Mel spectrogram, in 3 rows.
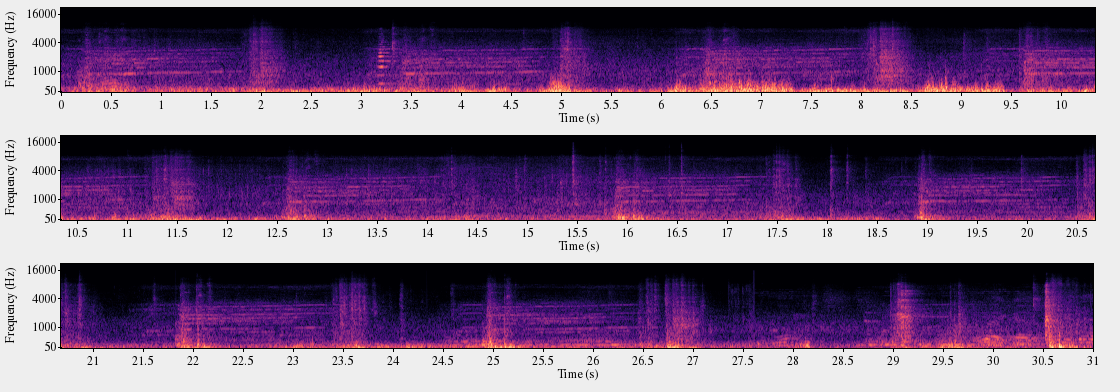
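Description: ZW7170G electric stair-climbing dolly carrying a washing machine up stairs, its motor whining in short runs, each run ending in a knock as the dolly lands on the next step. The cycle repeats steadily about once every second and a half.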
